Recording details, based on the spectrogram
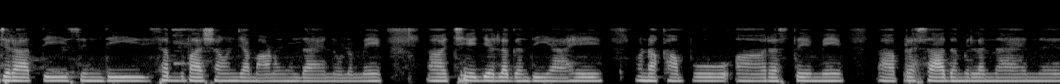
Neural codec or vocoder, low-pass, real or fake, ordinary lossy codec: none; 5.4 kHz; real; AAC, 48 kbps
